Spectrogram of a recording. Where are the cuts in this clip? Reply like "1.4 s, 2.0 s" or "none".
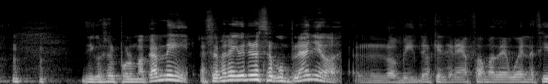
2.0 s, 3.4 s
